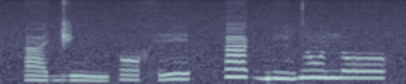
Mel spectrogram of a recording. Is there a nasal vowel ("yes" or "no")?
yes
